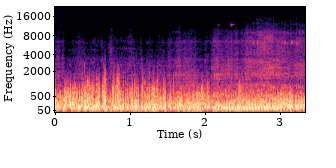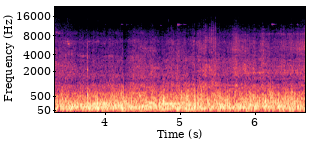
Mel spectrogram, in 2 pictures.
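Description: Motorcycle engine running steadily while riding along a road, heard from the rider's own bike.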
